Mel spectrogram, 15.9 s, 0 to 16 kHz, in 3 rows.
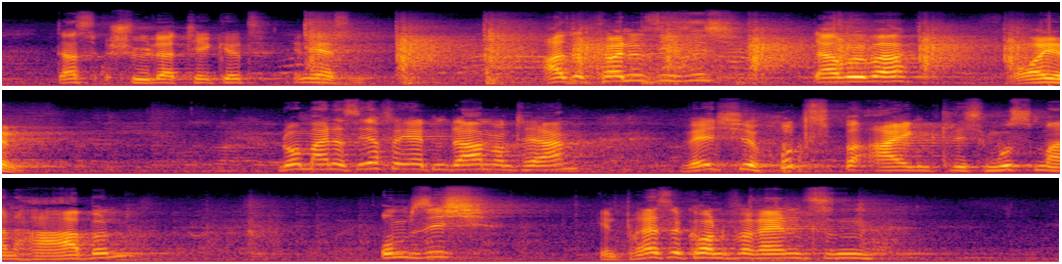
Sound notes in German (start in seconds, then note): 1.5 Beifall bei der FDP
